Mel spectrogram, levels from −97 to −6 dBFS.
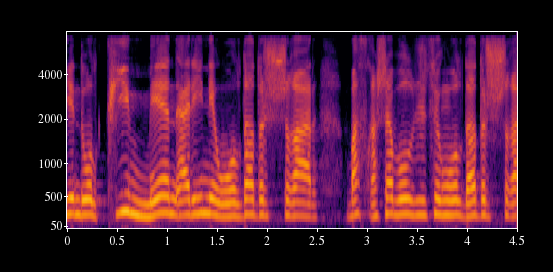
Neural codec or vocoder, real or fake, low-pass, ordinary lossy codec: none; real; 7.2 kHz; none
